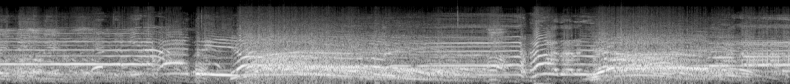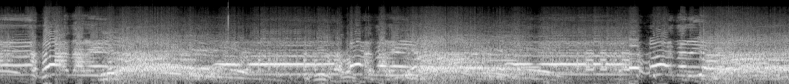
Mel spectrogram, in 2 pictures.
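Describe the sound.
A large crowd shouts a slogan in unison at a religious gathering. Loud, rhythmic bursts of massed voices repeat every few seconds, each call swelling and then falling away in steady waves.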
